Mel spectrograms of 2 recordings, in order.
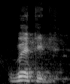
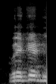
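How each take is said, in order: First: वेटेड ending in "-tid", short i. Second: वेटेड ending in "-ted", open e. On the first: Teacher modelling the right form, वेटेड with an id ending. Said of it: "ईड की तरह करते हैं". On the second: Teacher showing what not to say, वेटेड with an "ed" vowel. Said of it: "ये एड की तरह हम लोग pronounce नहीं करते". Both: Shown as a demonstration.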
